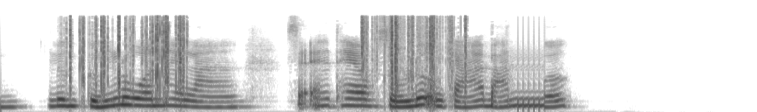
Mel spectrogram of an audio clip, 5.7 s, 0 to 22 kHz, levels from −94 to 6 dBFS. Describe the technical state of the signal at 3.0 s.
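At 3.0 s the signal carries cable scratch noise. It runs from about 2.71 s to 3.50 s, close to 0.8 s in all. Dense, uneven bursts of crackle sit over the speech, heard as a rough scratching or rustling. The noise is strong, only a little quieter than the speech itself. The likely cause is a worn cable, connector or control being moved, so its contact resistance jumps rapidly and injects noise.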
